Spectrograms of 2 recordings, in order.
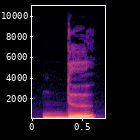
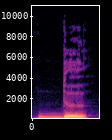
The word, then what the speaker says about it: deux: Deux. Final x not pronounced, okay? Deux.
